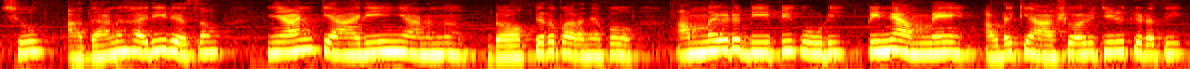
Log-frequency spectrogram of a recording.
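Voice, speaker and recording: A woman voicing a young wife who is sweet and easily moved, speaking in a soft, emotional voice. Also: fairly high pitch, fairly even intonation, moderate pace, natural voice.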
